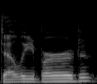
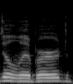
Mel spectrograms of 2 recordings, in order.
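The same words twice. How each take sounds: First: The name starts like 'deli', as in deli meat. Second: The name sounds like the word 'delivered'. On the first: The name refers to a deli with fresh meat. "I've always said Delibird, ... deli like fresh meat bird" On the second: The name puns on delivering things. "It might be Delibird because like delivered"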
